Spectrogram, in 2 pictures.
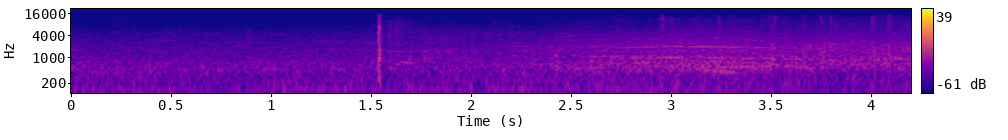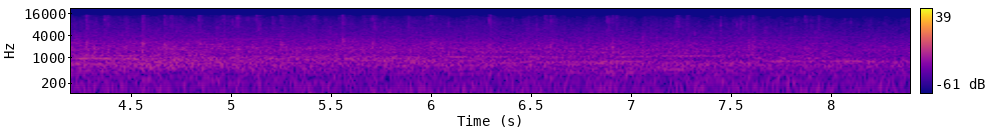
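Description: Wooden baseball bat striking a pitched ball with one sharp crack about a second and a half in, then the ballpark crowd cheering and applauding, building about a second later and holding.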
